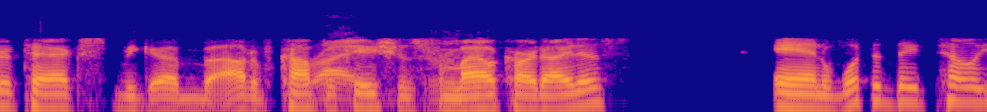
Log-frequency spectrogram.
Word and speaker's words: myocarditis: Conducted an analysis of regarding the elevated risk of heart attacks due to myocarditis. Is that how you pronounce that? – Myocarditis, yep.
